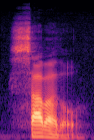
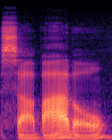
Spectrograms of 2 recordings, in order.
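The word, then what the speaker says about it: sábado: you might think of the word Saturday right sabado right normally without an accent it would be pronounced sabado because it ends with a vowel so it's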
